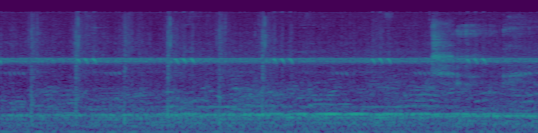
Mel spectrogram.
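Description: Soft footsteps pad across stone.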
